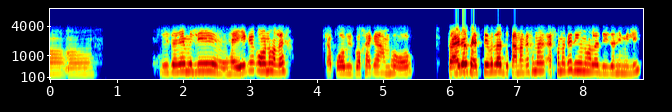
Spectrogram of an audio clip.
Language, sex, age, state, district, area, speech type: Assamese, female, 30-45, Assam, Charaideo, rural, conversation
